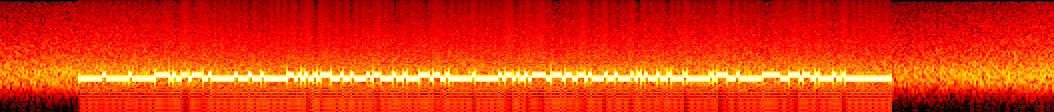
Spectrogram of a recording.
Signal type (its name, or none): RTTY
